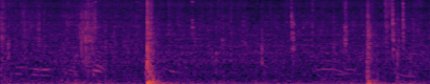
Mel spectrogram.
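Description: Two heavy thuds of a Cadillac Escalade's doors being shut, about two seconds apart, over a low steady rumble.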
